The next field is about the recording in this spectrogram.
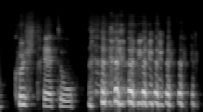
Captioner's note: laughter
